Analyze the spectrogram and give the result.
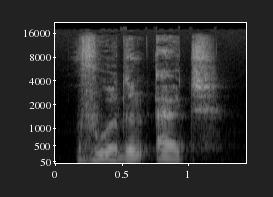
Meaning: inflection of uitvoeren: 1. plural past indicative 2. plural past subjunctive
- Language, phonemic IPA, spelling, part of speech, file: Dutch, /ˈvurdə(n) ˈœyt/, voerden uit, verb, Nl-voerden uit.ogg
